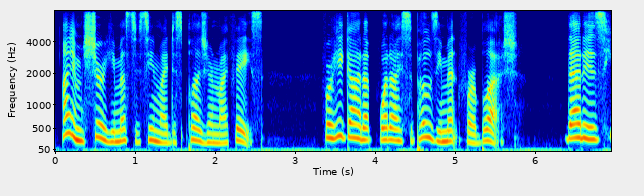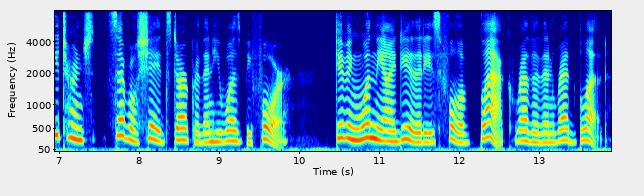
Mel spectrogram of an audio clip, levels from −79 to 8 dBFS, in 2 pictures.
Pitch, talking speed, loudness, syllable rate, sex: 235 Hz, 210 wpm, -16 LUFS, 5.5 syllables/s, female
